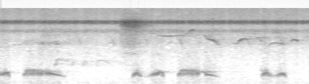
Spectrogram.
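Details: Close spotted dove in a luring context. It gives a short coo, then a longer drawn-out note sliding downward, and repeats the phrase. Faint bird twitters and a high electrical-sounding hum are present.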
